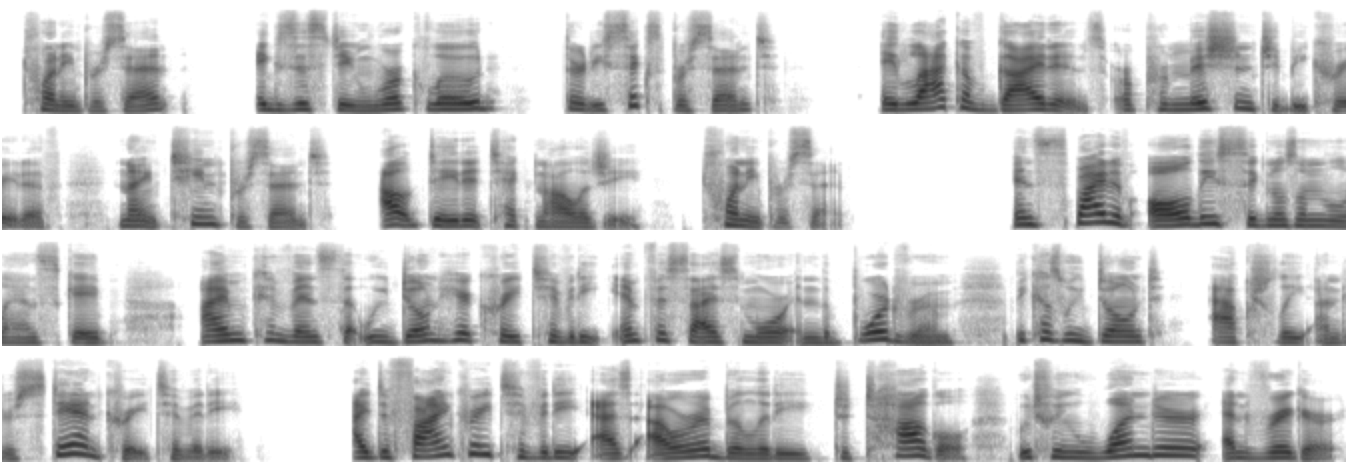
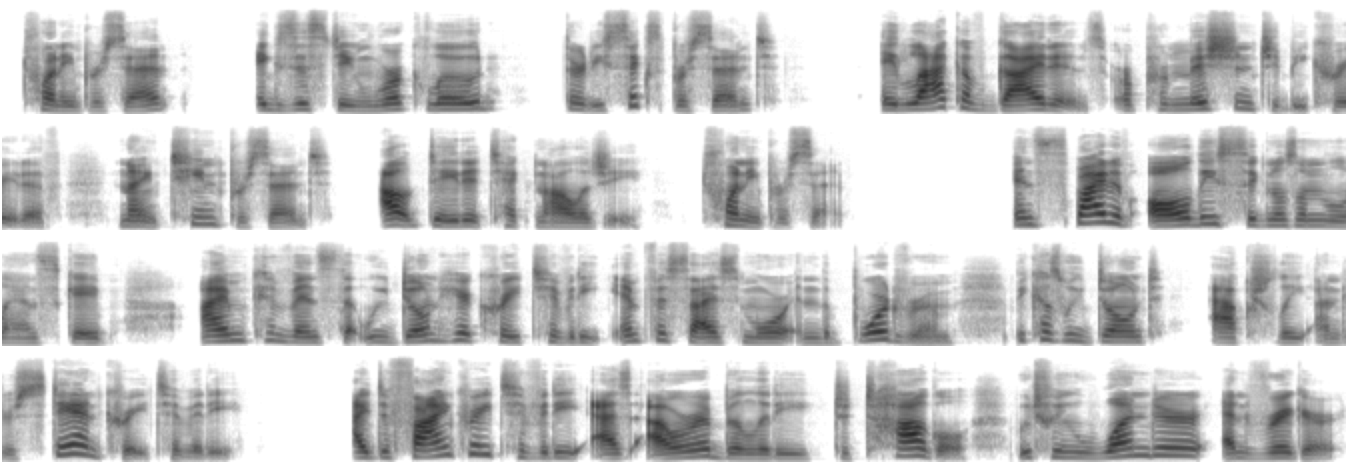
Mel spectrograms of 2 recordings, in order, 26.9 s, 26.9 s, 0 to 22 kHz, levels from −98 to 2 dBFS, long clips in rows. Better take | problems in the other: first | thin; very; fading below 650 Hz

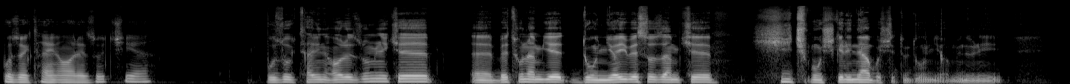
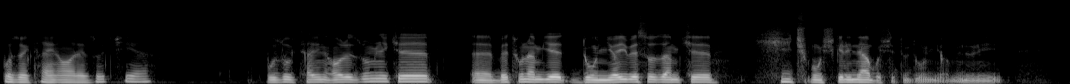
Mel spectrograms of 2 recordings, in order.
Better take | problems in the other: first | muffled; very; fading above 3 kHz

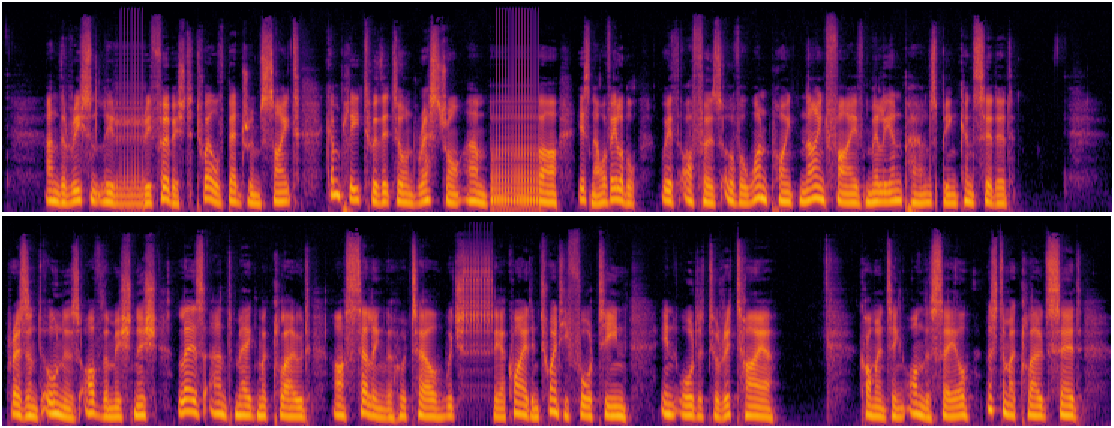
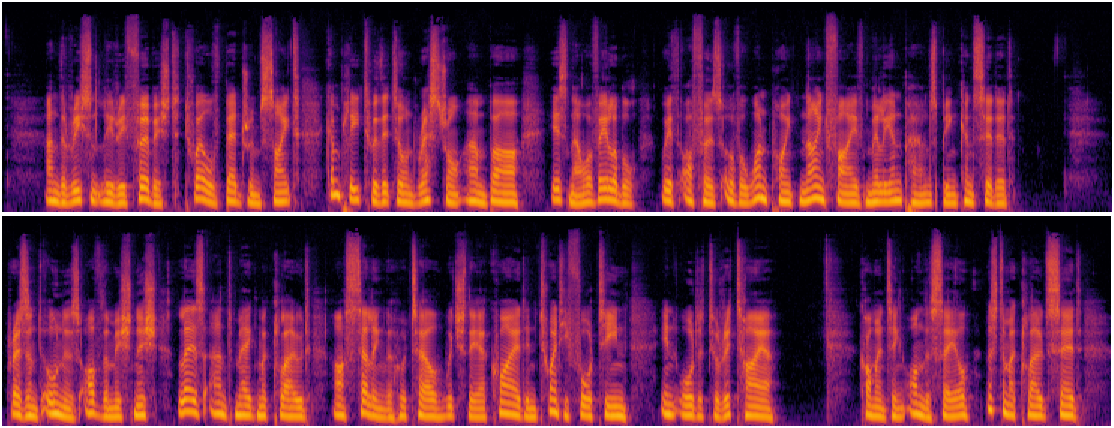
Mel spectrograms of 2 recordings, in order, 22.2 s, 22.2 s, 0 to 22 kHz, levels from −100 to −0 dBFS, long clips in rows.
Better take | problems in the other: second | audio freezing; at 1 s, at 5 s and at 16 s

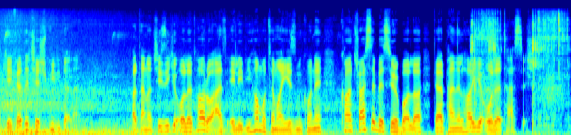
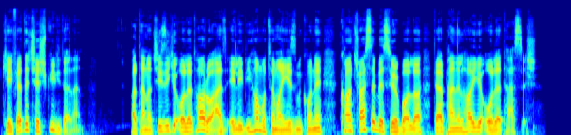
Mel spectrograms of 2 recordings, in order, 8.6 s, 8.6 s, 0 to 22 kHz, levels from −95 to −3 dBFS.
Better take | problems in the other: second | traffic noise; noticeable; throughout; 10 dB below the speech

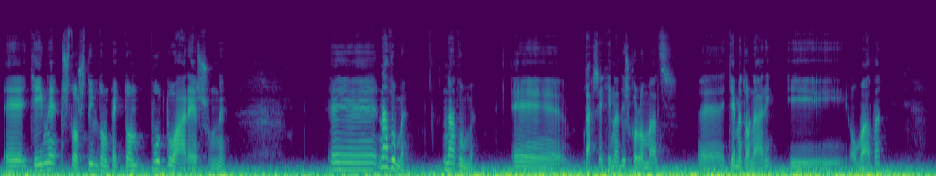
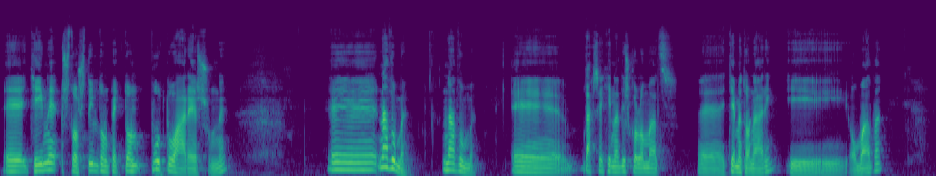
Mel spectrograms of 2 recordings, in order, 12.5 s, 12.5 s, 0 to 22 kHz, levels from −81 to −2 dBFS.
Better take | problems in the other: second | low rumble; noticeable; throughout; 15 dB below the speech

